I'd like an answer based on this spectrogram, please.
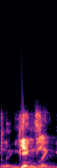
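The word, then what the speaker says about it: Yuengling: I'm going to murder the name of it, but Youngling. Yingling. Oh, there you go.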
